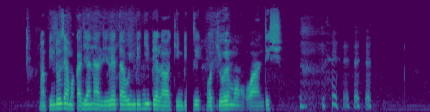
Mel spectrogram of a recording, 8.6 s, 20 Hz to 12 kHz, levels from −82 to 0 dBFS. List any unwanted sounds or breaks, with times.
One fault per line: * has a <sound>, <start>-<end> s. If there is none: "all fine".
* has a dropout, 3.7-3.9 s
* has a laugh, 6.0-7.5 s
